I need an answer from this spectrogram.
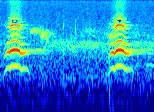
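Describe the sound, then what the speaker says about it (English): A Gambel's quail, a desert bird of Arizona, gives two loud, clear, plaintive calls about two seconds apart, each with a slightly drooping, cat-like tone, and quiet stillness between them. "This is the gamble's quail."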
